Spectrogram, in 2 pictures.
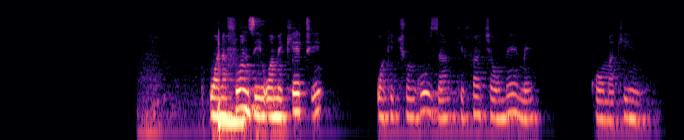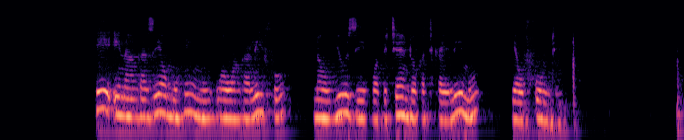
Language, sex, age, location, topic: Swahili, female, 25-35, Dar es Salaam, education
